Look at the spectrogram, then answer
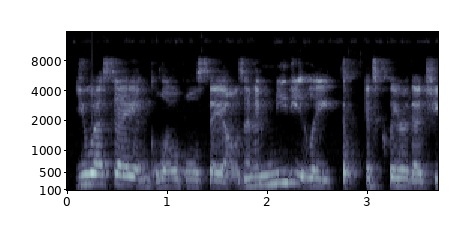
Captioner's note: claps hands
